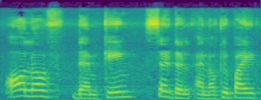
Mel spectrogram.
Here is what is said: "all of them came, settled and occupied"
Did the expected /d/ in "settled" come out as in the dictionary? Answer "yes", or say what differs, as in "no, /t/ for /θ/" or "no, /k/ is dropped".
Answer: no, /d/ is dropped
